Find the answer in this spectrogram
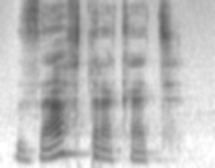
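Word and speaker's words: завтракать: Saftrak und das Verb frühstücken ist Saftrakat. – Saftrakat. – So wie das Verb Stavat endet das Verb Saftrakat auf at. Es wird also fast genau gleich konjugiert. Saftrakat wird auf der ersten Silbe betont.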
